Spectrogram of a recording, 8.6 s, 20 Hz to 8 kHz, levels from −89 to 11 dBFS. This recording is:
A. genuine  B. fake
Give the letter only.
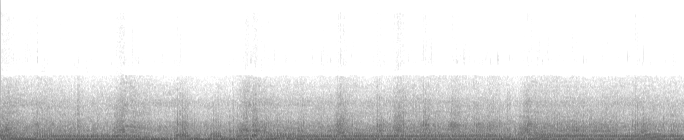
A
